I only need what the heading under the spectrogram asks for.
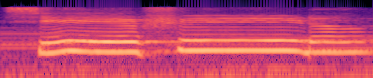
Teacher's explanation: ಮೊದಲು ತಾಲವ್ಯ ಶಂತರ ಷಟ್ಕೋನ ಷ ಒಂದಾದ ನಂತರ ಇನ್ನೊಂದು ಬಂದಿದೆ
